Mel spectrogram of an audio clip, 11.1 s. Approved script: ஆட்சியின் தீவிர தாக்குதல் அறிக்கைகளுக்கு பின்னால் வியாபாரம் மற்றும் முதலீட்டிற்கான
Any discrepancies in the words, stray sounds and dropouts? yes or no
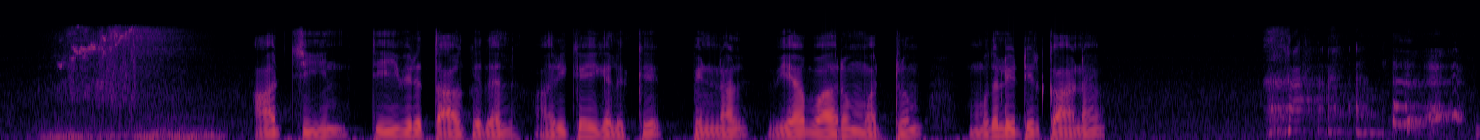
yes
